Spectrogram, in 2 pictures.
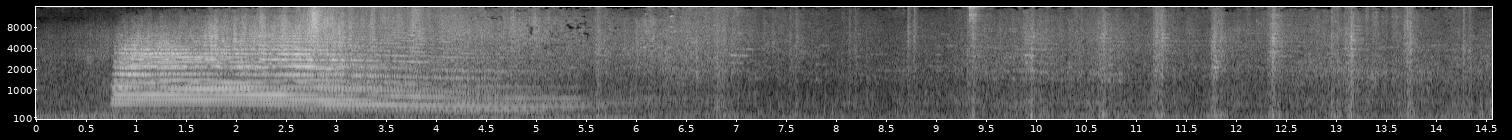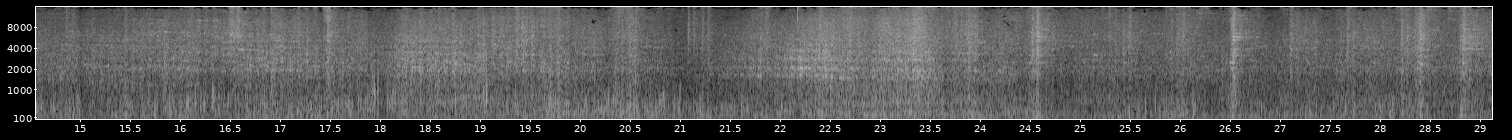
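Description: BNSF freight locomotives sounding a multi-note air horn: a blast cuts off right at the start, then a long loud blast begins about a second in, its pitch dropping as the locomotives pass, and fades out by about six seconds. Then the intermodal train's stack cars and trailer flatcars roll by with a steady rumble and a regular clickety-clack of wheels over the rail joints.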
